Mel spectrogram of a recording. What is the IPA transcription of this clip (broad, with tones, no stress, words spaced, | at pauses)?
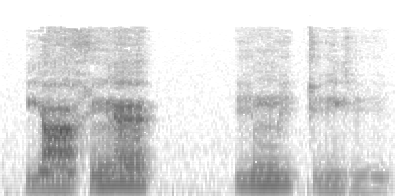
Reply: jã˨hĩ˧ɾɛ̃˧ | i˧mi˧ki˨ji˨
